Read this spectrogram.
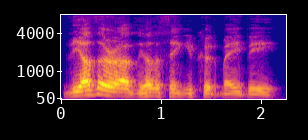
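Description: A man's voice: medium pitch, lively intonation, normal speed, a little mellow. A man co-hosting a casual video game podcast, sometimes repeating words as he thinks aloud. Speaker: podcast co-host.

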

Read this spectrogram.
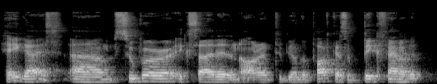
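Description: A man's voice: medium pitch, normal speed, echoey room. A man from Greece who grew up in Germany, a guest on a podcast, speaking with energy and enthusiasm and poking fun at himself. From Greece, raised in Germany. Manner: energetic, enthusiastic, self-deprecating. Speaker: guest, entrepreneur. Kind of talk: casual interview.

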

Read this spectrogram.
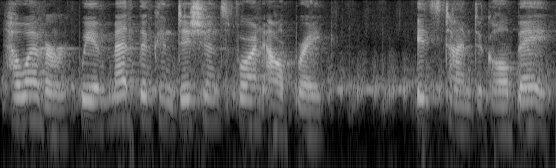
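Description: A woman's voice: medium pitch, fairly quick, noisy background, natural voice. A woman playing an earnest, curious health robot in an audio drama, speaking in precise, formal sentences. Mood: urgent. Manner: precise, polite, formal wording.

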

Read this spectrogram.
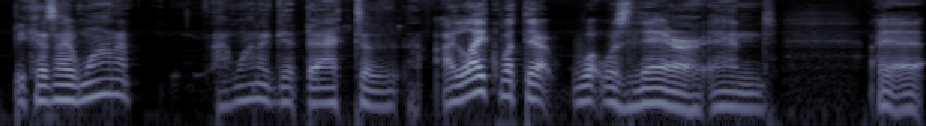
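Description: Male podcast host, low voice, dry close-mic sound, informal and halting, working through thoughts aloud. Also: no echo. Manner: rambling, halting, thinking aloud. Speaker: podcast host and content creator. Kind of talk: casual solo podcast chat.

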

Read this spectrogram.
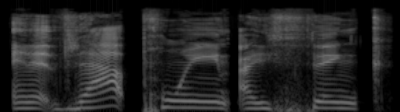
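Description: A woman's voice: mid-range voice, takes it slowly, clear, resonant tone, no echo, clean studio sound. Giggly woman in casual podcast chat. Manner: rambling, giggly, full of "like". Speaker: podcast co-host. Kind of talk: casual chat about books.

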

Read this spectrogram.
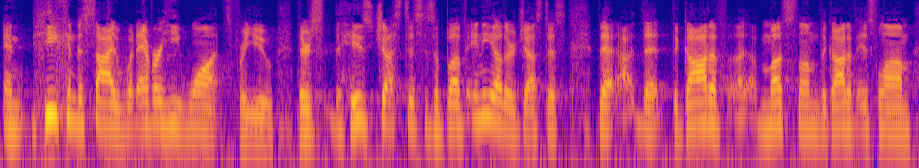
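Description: A man's voice: a little high, normal speed, few pauses, fairly bright tone. Rambling man teaching in a hall. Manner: rambling, self-correcting, stumbles over words. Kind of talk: classroom Bible teaching. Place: classroom with a board. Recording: long hall reverb.

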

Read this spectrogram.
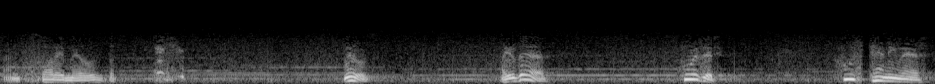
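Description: An actor playing a gentle, withdrawn war veteran hiding a secret, in restrained, halting 1940s radio drama style. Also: male voice, mid-range voice, wildly swooping pitch, phone-quality sound, heavily acted. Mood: uneasy. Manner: restrained, halting, politely evasive. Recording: old band-limited radio recording with background music.

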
